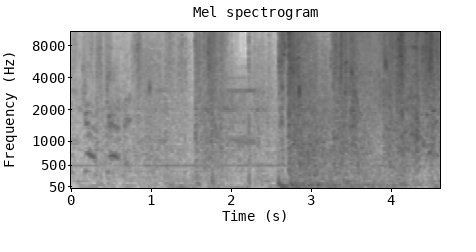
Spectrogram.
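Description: Sniper rifle fire in Cyberpunk 2077, with a sharp, heavy shot near the middle followed by a sustained rumbling burst and crackle, over game background noise.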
